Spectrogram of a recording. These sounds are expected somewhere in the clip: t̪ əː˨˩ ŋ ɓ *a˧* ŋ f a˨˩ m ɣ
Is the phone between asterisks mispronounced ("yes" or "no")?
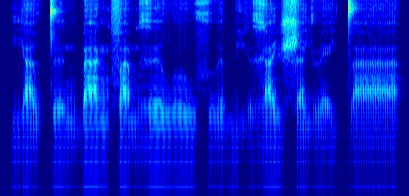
yes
